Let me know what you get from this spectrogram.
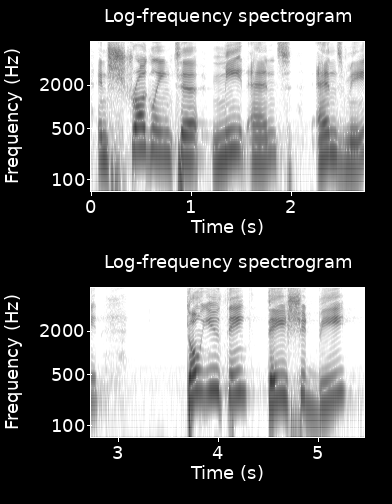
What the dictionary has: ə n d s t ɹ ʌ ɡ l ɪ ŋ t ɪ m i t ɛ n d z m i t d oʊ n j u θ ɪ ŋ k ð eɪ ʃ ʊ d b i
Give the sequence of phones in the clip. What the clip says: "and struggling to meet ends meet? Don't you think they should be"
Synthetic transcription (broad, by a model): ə n s t ɹ ʌ ɡ l ɪ ŋ t ɪ m i t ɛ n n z m i t d oʊ n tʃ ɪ θ ɪ ŋ k ð eɪ ʃ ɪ d b i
